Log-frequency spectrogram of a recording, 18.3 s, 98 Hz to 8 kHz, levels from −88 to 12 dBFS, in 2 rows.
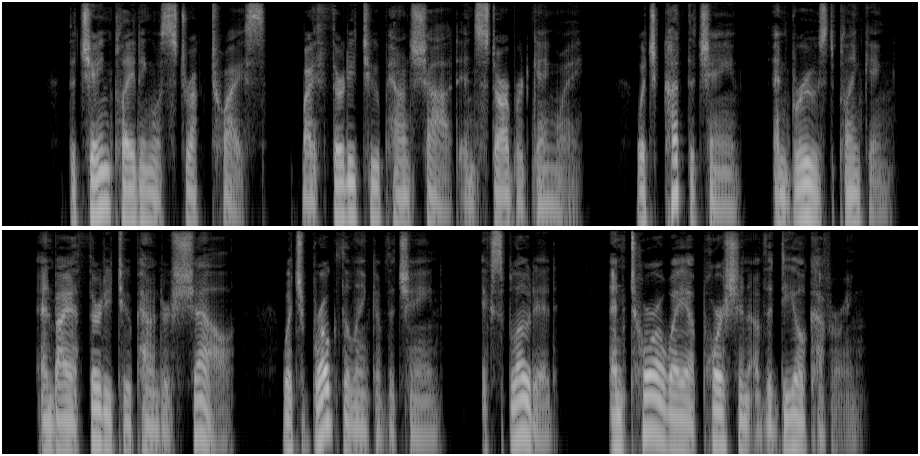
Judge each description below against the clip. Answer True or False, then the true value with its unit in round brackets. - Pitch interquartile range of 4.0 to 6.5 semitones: True (4.6 semitones)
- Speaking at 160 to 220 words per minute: False (150 wpm)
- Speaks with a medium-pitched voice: False (95 Hz)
